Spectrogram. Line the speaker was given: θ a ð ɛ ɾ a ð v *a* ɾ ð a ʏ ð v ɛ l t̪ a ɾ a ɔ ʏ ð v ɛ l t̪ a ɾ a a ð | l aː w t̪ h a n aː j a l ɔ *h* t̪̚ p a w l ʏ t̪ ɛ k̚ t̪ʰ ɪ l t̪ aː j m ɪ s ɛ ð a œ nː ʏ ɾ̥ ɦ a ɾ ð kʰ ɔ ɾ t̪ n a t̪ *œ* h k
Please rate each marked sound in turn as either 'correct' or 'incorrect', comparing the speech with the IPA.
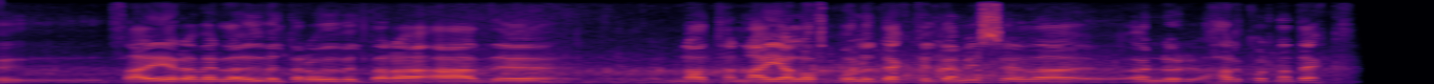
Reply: incorrect: ɛ, incorrect: f, incorrect: ɛ

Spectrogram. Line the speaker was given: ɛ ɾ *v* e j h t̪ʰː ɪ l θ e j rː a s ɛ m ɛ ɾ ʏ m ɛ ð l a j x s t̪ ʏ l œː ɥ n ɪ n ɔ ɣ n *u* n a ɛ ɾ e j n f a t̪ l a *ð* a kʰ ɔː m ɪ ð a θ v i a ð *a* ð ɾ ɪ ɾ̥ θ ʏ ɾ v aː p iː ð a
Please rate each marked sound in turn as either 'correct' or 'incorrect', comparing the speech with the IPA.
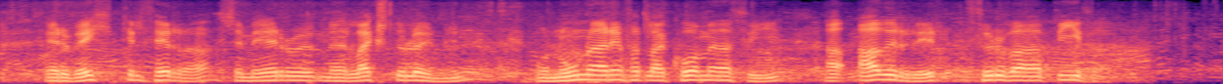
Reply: correct, incorrect: uː, incorrect: ɣ, correct

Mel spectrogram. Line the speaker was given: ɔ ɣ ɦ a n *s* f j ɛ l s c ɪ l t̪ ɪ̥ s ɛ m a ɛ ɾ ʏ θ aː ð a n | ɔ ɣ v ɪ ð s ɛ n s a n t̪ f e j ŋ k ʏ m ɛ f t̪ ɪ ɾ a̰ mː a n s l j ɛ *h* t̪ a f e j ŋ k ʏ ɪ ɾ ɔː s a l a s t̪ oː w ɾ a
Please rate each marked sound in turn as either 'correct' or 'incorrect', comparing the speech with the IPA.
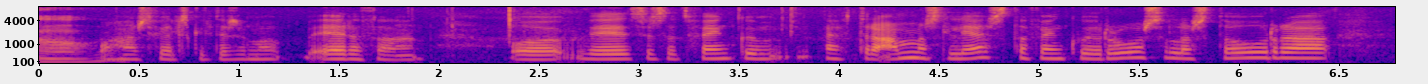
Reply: correct, incorrect: s

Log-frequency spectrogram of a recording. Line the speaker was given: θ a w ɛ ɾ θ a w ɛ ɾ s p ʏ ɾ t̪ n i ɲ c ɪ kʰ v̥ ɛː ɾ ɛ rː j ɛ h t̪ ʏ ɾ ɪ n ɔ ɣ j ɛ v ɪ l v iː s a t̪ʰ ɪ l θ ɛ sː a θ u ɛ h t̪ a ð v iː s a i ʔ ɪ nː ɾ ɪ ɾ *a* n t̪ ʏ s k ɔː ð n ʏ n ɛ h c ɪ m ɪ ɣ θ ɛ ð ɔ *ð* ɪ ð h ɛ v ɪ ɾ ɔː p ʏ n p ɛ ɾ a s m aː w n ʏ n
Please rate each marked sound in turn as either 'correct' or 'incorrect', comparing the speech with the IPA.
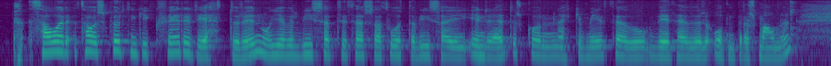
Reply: incorrect: ɛ, incorrect: v

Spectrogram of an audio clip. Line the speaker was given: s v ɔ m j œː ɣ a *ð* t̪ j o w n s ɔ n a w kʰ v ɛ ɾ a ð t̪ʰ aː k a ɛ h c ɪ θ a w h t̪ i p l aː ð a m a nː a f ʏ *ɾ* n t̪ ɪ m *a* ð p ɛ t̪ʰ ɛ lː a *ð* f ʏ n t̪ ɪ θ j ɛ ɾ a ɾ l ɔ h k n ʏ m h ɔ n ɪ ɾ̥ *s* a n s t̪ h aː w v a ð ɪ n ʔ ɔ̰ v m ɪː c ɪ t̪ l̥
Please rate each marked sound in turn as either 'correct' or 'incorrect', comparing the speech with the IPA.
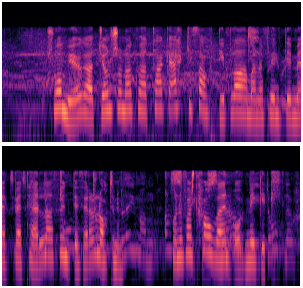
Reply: correct, incorrect: none, incorrect: ɛ, correct, incorrect: f

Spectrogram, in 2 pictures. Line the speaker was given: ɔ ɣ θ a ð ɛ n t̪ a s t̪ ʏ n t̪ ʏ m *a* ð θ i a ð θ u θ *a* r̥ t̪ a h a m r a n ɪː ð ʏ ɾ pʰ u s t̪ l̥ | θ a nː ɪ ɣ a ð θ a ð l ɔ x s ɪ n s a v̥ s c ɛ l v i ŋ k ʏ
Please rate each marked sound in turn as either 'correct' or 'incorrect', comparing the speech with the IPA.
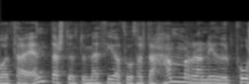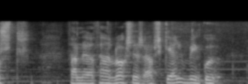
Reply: incorrect: ɛ, incorrect: ɛ

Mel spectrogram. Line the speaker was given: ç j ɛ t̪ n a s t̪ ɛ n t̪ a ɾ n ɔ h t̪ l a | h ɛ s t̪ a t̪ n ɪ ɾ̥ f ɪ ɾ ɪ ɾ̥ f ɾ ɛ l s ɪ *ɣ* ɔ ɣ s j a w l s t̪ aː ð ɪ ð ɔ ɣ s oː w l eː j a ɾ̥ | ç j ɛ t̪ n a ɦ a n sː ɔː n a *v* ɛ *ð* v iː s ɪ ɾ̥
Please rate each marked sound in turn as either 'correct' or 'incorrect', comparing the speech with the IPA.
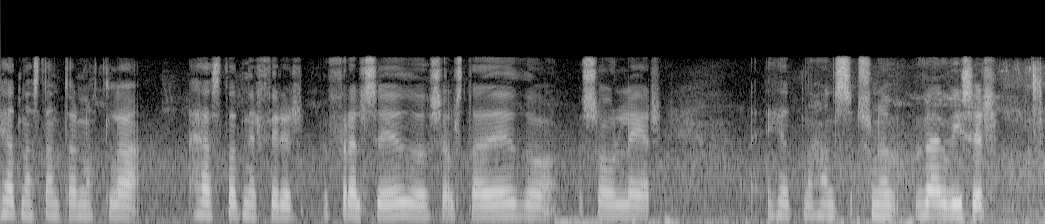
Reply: incorrect: ð, correct, incorrect: ɣ

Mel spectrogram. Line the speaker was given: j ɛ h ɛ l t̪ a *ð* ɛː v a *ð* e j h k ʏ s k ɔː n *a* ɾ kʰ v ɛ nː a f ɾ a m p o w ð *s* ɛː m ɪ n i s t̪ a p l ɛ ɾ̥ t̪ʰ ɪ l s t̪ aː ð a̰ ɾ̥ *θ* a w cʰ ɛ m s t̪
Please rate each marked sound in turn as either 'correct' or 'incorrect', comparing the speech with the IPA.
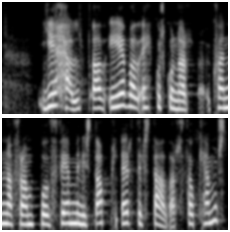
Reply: correct, correct, correct, incorrect: f, correct

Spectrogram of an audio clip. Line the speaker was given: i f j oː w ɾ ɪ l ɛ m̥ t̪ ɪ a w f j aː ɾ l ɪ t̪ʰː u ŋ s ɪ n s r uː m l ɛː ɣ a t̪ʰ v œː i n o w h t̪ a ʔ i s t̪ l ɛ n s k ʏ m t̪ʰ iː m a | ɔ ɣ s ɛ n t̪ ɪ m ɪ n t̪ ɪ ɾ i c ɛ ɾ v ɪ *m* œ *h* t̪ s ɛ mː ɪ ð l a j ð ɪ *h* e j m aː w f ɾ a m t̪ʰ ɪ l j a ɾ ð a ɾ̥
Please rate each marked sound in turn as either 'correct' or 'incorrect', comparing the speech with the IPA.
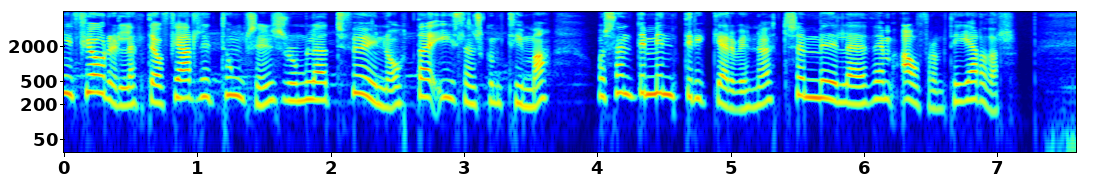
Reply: incorrect: n, correct, incorrect: θ

